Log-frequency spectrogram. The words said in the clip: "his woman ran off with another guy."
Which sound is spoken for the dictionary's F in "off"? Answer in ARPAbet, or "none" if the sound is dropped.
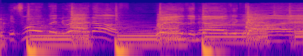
P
